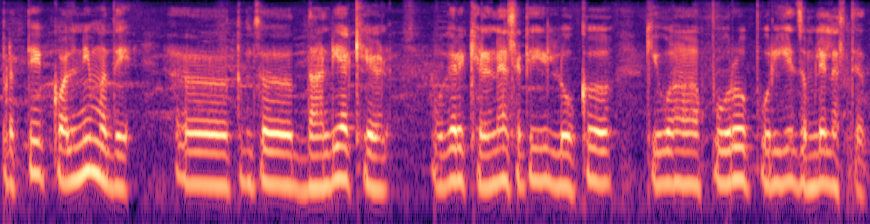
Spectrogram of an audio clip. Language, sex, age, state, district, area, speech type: Marathi, male, 45-60, Maharashtra, Sangli, urban, spontaneous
